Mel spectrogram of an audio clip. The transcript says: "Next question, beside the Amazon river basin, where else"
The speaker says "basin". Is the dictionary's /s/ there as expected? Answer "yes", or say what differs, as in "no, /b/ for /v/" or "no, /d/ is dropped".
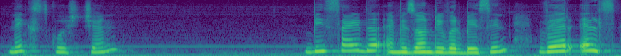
yes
